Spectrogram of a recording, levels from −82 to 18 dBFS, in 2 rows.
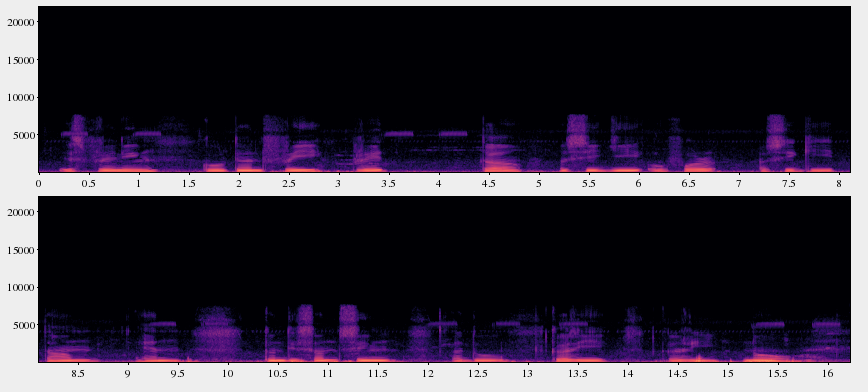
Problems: background sounds at intervals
